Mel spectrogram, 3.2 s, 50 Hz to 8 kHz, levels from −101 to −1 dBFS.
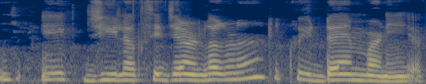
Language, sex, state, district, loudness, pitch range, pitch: Garhwali, female, Uttarakhand, Tehri Garhwal, -33 LUFS, 195-225 Hz, 210 Hz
